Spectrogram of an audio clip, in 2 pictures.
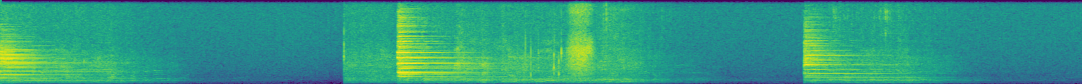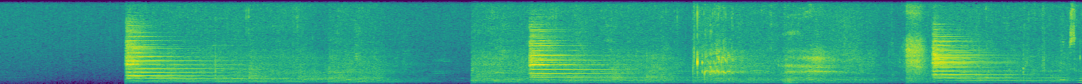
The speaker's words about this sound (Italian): quel vecchio film di Don Camillo, quello che si suona di campana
